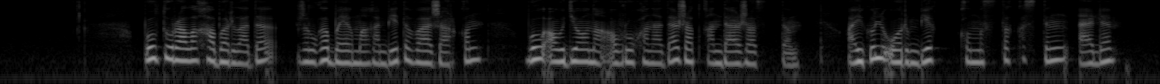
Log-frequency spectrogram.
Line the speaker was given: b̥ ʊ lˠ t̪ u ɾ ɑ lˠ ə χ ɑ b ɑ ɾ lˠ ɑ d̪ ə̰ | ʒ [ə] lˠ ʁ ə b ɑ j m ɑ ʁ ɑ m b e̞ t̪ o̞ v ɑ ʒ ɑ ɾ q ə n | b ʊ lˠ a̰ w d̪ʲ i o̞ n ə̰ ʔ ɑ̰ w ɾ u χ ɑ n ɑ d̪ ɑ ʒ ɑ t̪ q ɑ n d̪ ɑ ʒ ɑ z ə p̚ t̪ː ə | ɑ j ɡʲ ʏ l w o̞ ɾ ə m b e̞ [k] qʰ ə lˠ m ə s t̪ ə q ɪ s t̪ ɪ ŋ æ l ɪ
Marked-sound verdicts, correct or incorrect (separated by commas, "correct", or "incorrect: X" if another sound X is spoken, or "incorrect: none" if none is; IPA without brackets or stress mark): correct, correct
